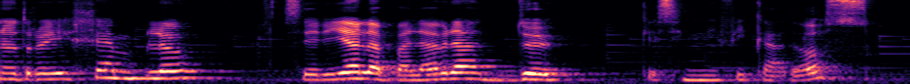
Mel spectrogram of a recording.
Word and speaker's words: deux: También otro ejemplo sería la palabra deux, que significa dos, deux. E con U suena E.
